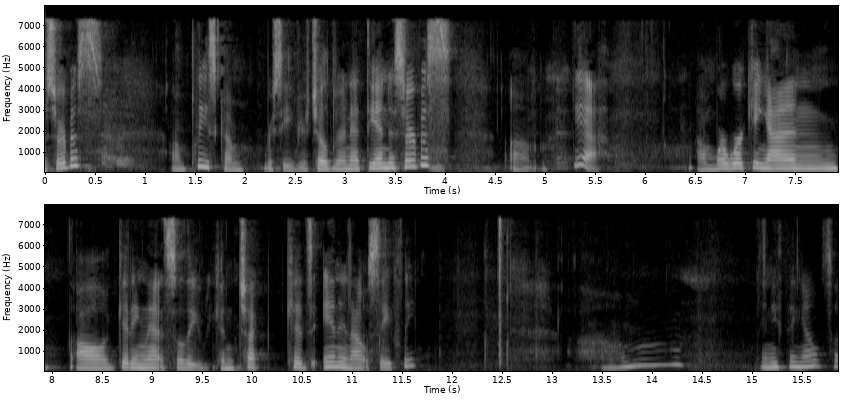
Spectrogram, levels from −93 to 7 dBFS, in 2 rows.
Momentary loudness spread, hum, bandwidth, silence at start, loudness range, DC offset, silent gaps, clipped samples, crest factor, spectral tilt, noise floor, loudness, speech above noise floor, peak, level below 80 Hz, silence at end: 17 LU; none; 7.8 kHz; 0 s; 11 LU; under 0.1%; none; under 0.1%; 22 dB; -3.5 dB/octave; -70 dBFS; -35 LUFS; 35 dB; -16 dBFS; -84 dBFS; 0 s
